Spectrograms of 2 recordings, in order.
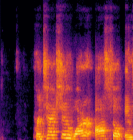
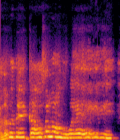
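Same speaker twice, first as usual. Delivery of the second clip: higher, slow, lightly voiced pop-star quote; a playful nod to the singer; mock celebrity voice, higher and slower; 10 semitones higher, slower than usual. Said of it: "[name] said it".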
